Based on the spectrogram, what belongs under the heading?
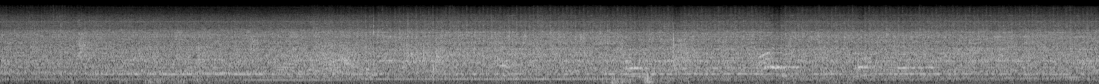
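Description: Honda Civic's four-cylinder engine idling steadily.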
